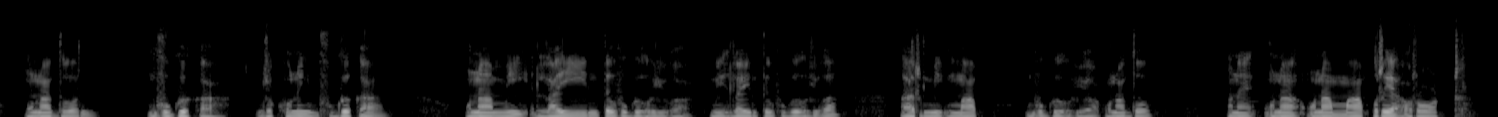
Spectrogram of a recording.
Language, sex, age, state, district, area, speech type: Santali, male, 30-45, West Bengal, Birbhum, rural, spontaneous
